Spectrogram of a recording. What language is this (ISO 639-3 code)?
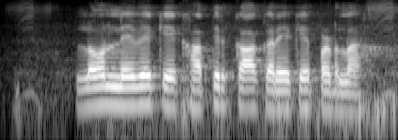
bho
